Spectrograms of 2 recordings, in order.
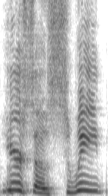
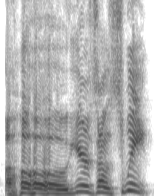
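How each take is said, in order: First: Much higher, slow, sugary sweet; oblivious sweet Katie. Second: Spat out. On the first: Host voicing Katie answering Rachel, high and syrupy. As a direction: coo it like she misses the hint. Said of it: "Katie, who can't take a hint". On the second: Host voicing Rachel snapping back at Katie, mock sweet. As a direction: spit the compliment back with venom. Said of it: "Rachel spits out". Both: Retold or imitated.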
